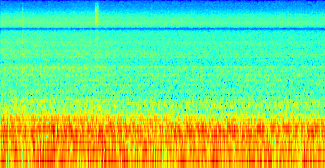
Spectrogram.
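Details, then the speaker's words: Westinghouse two-stage gas furnace with variable-speed blower, burner just shut off: steady, even low hum from the blower running on and slowing to a lower speed, with no rubbing, ticking or wobble. "now the furnace just turned off and now the fan is just running and the fence will eventually start to go in its slower sorry go into a slower speed you can hear it smooth"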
